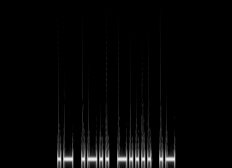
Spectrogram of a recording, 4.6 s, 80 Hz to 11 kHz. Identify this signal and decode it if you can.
Morse code, heard as a keyed tone, about 20 wpm, 700 Hz. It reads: AL6A
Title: USA Call Signs - 4 Characters - 4x Character Spacing - 20wpm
